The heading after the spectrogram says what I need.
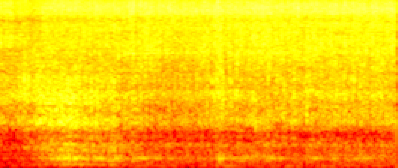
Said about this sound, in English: the first thing we're gonna do is we're gonna fill up the bucket with some water.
